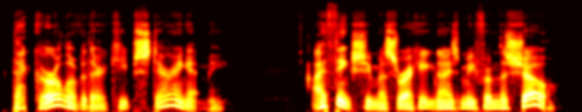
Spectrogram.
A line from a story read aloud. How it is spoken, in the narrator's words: Attempting to look indifferent, whispered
